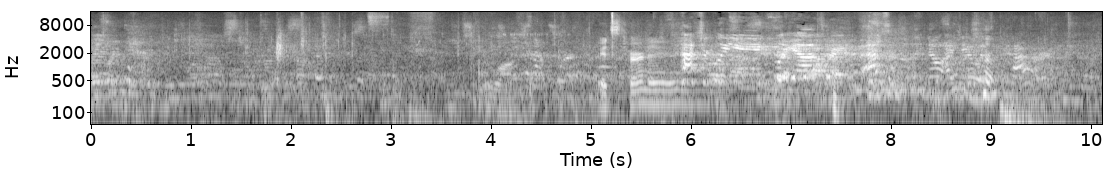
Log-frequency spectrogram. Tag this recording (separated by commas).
Speech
